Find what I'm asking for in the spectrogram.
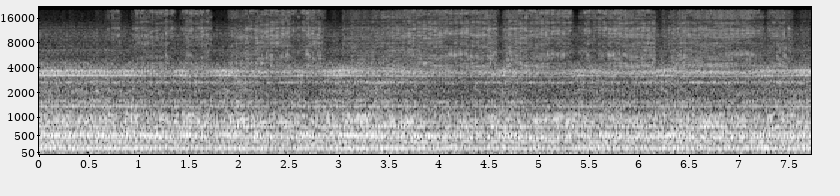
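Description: A wood lathe turning a bog oak bowl remounted on a faceplate and running out of balance gives a steady, continuous whirring hum with a rough scraping rasp throughout, close and sustained without pauses.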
